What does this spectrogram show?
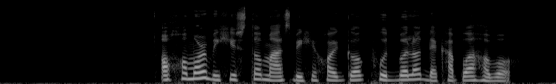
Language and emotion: Assamese, neutral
